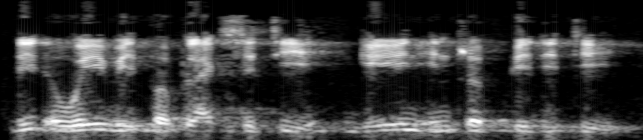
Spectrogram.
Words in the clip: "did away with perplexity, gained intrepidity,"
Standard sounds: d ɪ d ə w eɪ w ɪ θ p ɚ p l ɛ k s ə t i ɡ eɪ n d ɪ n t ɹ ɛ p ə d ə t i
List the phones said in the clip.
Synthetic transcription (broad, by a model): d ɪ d ə w eɪ w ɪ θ p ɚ p l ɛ k s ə t i ɡ eɪ n ɪ n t ɹ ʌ p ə d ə t i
